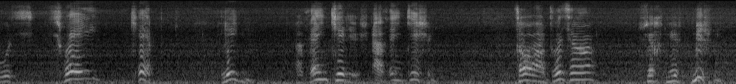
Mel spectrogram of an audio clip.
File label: yiddish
